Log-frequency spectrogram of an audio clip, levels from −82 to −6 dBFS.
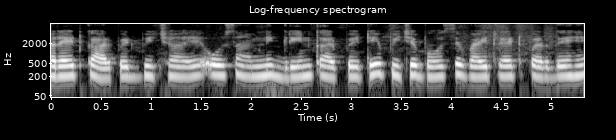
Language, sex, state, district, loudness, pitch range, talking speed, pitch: Hindi, female, Chhattisgarh, Raipur, -17 LUFS, 195-215 Hz, 180 wpm, 200 Hz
